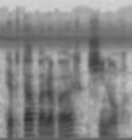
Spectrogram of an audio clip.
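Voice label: "Heptaparaparshinokh", pronunciations; Fourth Way; Beelzebub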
